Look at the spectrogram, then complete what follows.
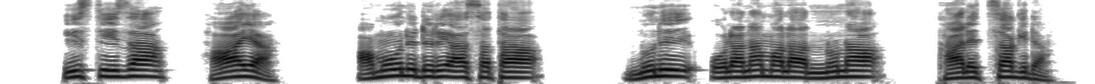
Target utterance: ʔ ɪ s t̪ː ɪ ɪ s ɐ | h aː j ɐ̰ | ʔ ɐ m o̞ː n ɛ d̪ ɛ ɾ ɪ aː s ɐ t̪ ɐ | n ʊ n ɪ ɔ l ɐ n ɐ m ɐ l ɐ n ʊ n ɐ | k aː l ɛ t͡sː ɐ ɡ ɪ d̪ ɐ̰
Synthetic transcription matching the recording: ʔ ɪ s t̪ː ɪ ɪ z ɐ | h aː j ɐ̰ | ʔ ɐ m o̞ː n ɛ d̪ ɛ ɾ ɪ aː s ɐ t̪ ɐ | n ʊ n ɪ ɔ l ɐ n ɐ m ɐ l ɐ n ʊ n ɐ | k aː l ɛ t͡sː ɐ ɡ ɪ d̪ ɐ̰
